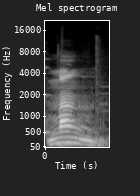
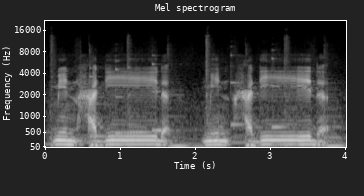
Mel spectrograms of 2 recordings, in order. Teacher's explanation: nun mati itu kita tidak baca secara dengung, tapi kita baca secara jelas. Man, jangan baca mang.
